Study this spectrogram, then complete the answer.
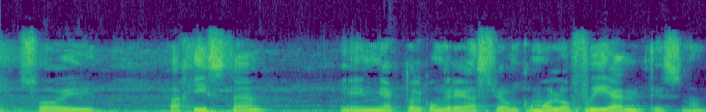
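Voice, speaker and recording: A man's very deep, low voice at a fairly slow pace, with noticeable background noise. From Peru. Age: 30s. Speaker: software engineer, former meme page admin. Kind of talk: interview.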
